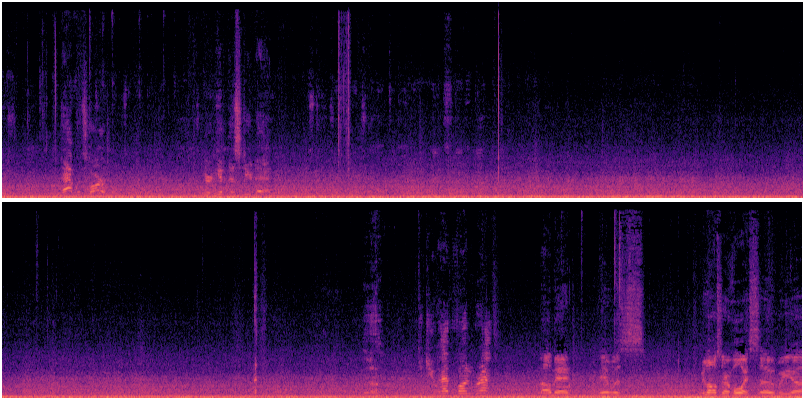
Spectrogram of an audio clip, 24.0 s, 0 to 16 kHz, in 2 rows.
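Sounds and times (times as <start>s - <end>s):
engine and road noise: 0.0s - 24.0s.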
